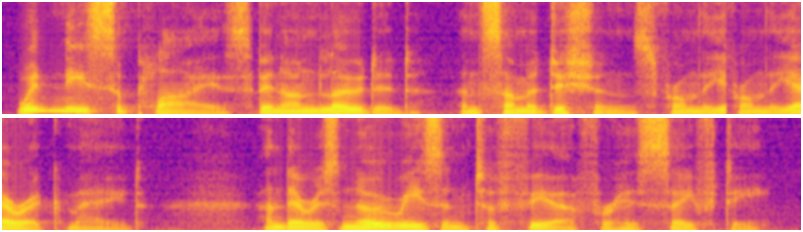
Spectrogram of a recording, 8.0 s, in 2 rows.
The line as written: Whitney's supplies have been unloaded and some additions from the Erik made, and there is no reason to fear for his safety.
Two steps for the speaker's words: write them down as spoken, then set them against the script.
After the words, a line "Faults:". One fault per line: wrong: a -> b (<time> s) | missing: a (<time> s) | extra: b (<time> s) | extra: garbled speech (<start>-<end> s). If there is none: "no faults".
Whitney's supplies been unloaded and some additions from the from the Erik made, and there is no reason to fear for his safety.
Faults:
missing: have (1.2 s)
extra: from the (3.6 s)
